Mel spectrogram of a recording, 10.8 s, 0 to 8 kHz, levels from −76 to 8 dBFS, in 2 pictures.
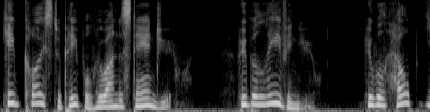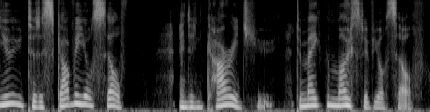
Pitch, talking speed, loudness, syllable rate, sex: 175 Hz, 150 wpm, -18 LUFS, 4.7 syllables/s, male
